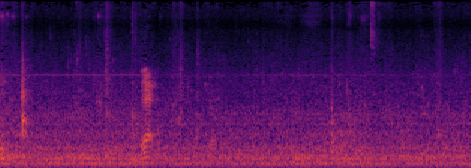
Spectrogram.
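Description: Aquarium water churning and lapping under strong circulation-pump flow in surge mode, with a low steady hum beneath it. A few short clicks and small splashes near the start as a plastic egg crate rack is handled in the water.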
